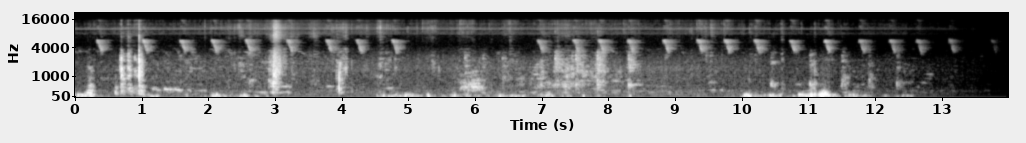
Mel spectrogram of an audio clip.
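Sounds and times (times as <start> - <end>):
small bird chirping: 0.0 - 13.3
dull low thuds: 10.0 - 11.9.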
